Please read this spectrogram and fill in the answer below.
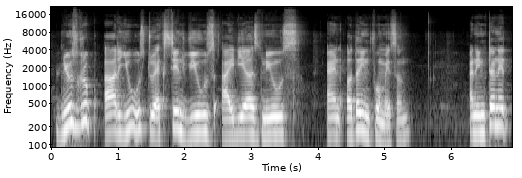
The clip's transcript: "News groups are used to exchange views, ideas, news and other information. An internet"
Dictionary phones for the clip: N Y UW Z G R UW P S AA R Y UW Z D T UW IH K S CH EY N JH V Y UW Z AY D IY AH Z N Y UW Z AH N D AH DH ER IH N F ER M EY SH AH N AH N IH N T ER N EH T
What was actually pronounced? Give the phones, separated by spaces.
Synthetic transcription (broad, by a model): N Y UW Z G R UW P AA R Y UW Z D T UW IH K S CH EY N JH V Y UW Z AY D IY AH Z N Y UW Z AH N D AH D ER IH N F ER M EY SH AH N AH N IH N T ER N EH T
